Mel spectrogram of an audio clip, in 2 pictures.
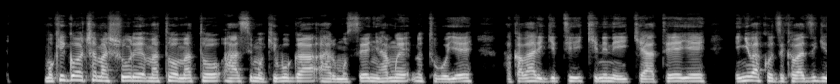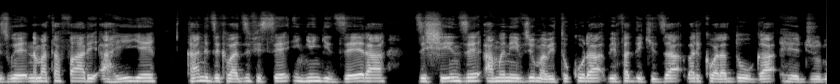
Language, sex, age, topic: Rundi, male, 36-49, education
